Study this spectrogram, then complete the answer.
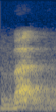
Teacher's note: Bersifat syiddah, kuat, tidak ada durasi suara yang keluar ketika dia dilafalkan. Ba, berhenti dia.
